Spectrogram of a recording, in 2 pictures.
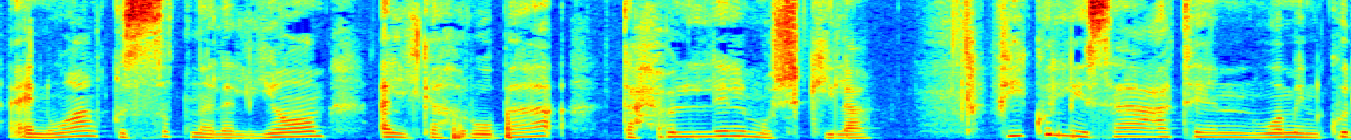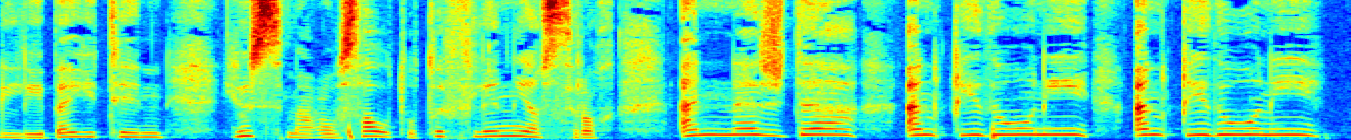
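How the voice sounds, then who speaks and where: A woman narrating a children's story in Arabic in a measured, expressive reading voice. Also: medium pitch, dry recording.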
